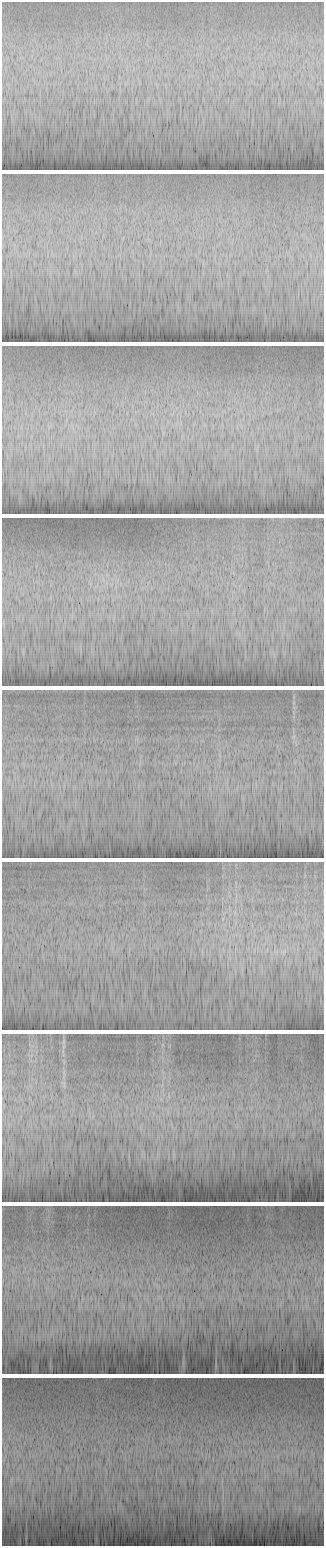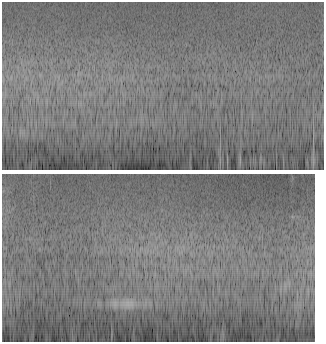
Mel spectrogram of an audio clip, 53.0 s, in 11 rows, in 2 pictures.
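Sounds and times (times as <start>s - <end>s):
wagon wheels clacking over rail joints: 0.0s - 35.6s
diesel locomotive drone: 0.0s - 53.0s.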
